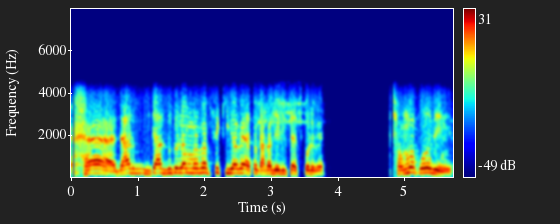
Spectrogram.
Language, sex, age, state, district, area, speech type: Bengali, male, 18-30, West Bengal, Kolkata, urban, conversation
